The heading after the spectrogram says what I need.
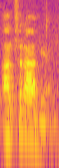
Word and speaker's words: Antaramian: It's Antaramian. But if you want to pronounce it correctly, it's Antaramian. So Antaramian works.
